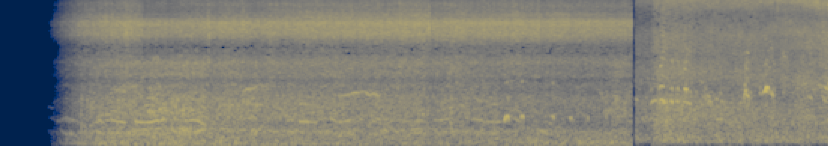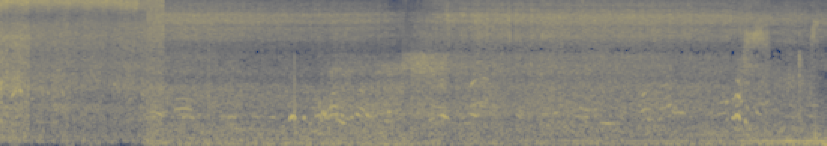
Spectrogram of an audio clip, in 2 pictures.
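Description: Steady rushing spray of a dry-deck pavement fountain's water jets splashing onto the paving, with faint voices of people around. The water sound starts about a second in and changes abruptly about eight seconds in and again around thirteen seconds.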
